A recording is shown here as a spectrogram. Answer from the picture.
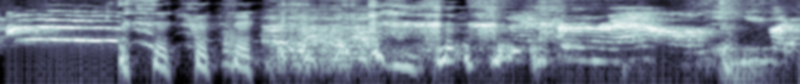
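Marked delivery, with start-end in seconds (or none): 0.1-1.1 sudden high squeal of fright, half laughing; squealing scared yelp that dissolves into laughter; retold scream. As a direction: yelp like you just saw a snake. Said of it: "And I'm like".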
